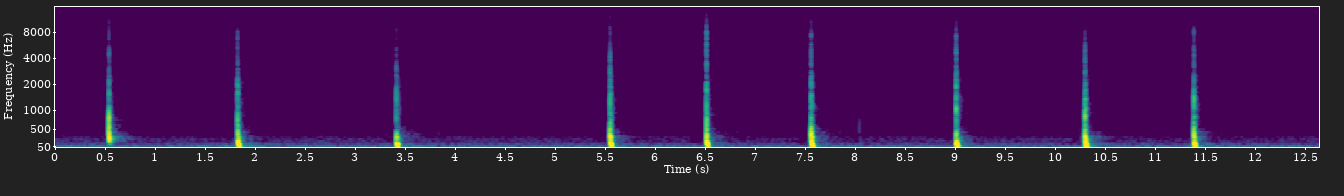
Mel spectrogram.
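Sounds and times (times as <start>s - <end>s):
dull thuds of a bouncing tennis ball: 0.4s - 0.9s, 1.7s - 2.2s, 3.4s - 3.8s, 5.5s - 5.9s, 6.5s - 6.8s, 7.6s - 7.9s, 9.0s - 9.4s, 10.3s - 10.6s, 11.4s - 11.7s.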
